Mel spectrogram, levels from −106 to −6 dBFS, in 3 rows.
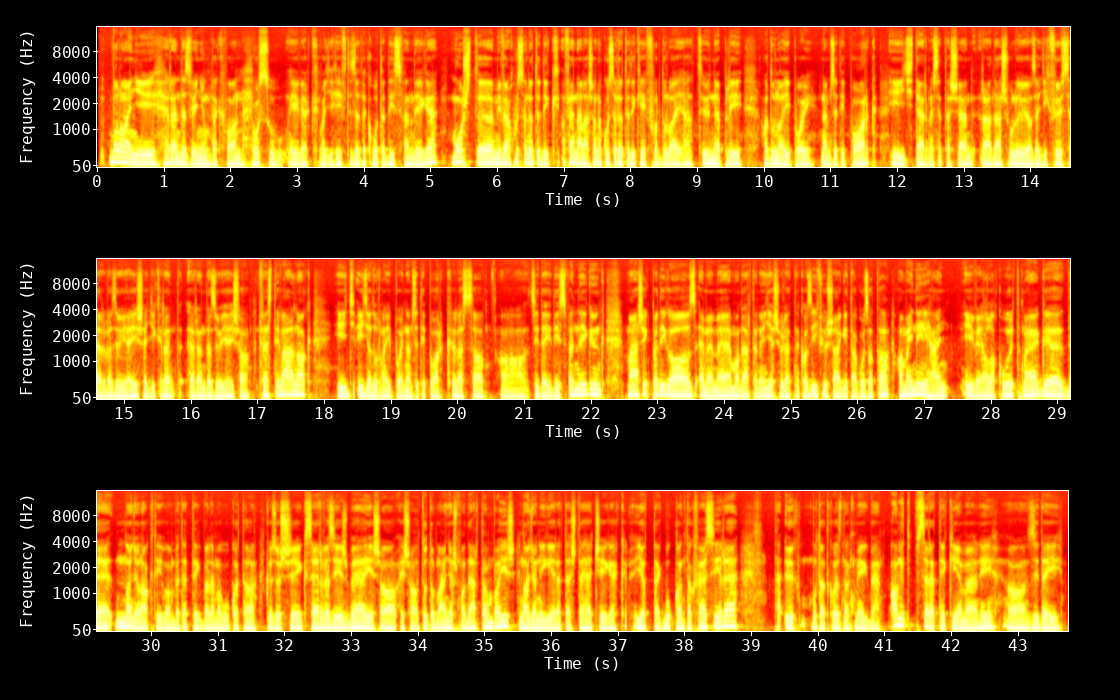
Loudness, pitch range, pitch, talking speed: -12 LUFS, 95-115 Hz, 100 Hz, 125 wpm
